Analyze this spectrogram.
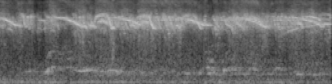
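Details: Weaver birds at work on a nest, continuous high chattering chirps and repeated wavering whistles forming a dense colony chorus.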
